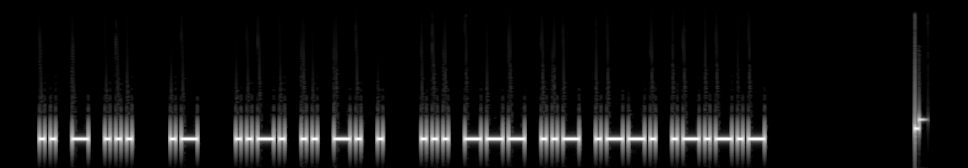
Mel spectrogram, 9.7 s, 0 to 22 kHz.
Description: Morse code, heard as a keyed tone, about 22 wpm, 700 Hz. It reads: ITS A FINE SOUP.
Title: Sentences from Top 1000 Words - Review Part 6 - 22wpm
